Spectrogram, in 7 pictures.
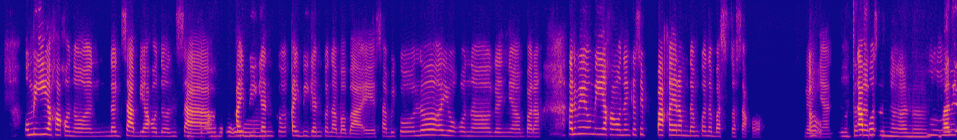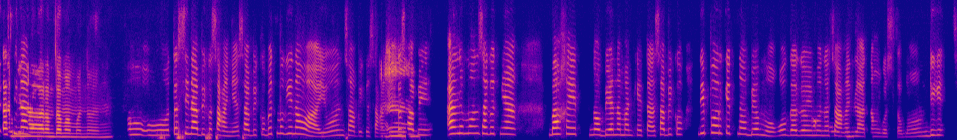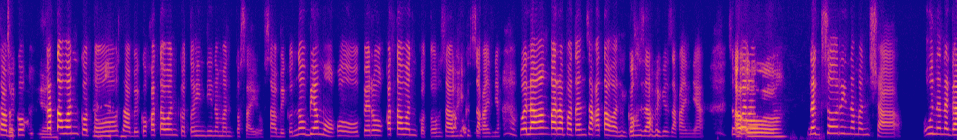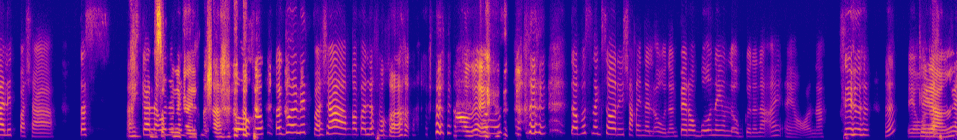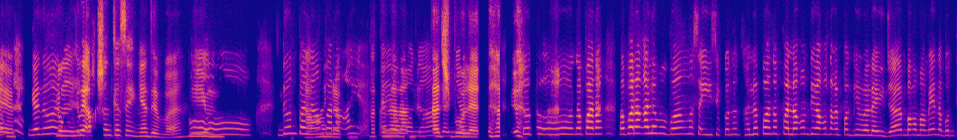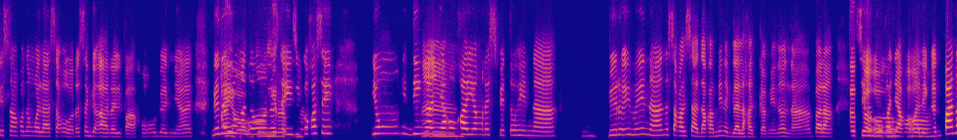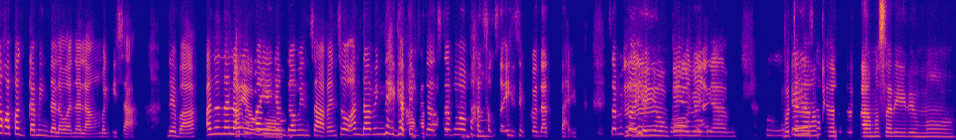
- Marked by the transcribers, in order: static; wind; distorted speech; chuckle; laughing while speaking: "oo, nagalit pa siya ang kapal ng mukha"; chuckle; tapping; laugh; chuckle; chuckle; chuckle; other background noise
- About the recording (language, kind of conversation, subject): Filipino, unstructured, Sa tingin mo, kailan dapat magpaalam sa isang relasyon?
- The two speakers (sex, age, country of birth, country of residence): female, 25-29, Philippines, Philippines; female, 25-29, Philippines, Philippines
